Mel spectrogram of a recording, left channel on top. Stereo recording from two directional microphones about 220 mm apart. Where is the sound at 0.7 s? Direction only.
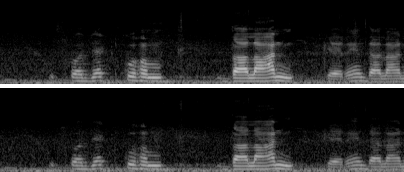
25° left (ahead or behind).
